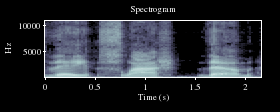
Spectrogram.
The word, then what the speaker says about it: They/Them: but i read that the way you pronounce this movie is they slash them and it's a slasher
